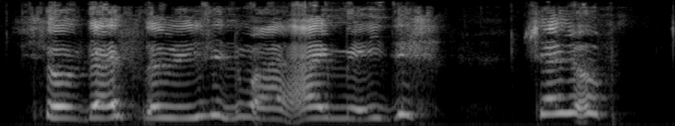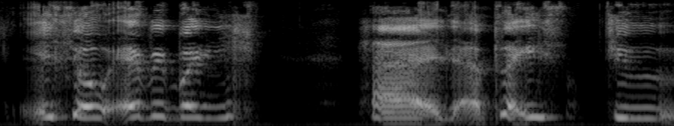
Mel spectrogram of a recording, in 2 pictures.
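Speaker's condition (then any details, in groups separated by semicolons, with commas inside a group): Cerebral palsy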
